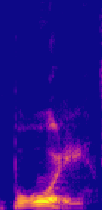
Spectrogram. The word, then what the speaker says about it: buoy: I mean, I feel like for me, the big revelation is that people in England pronounce buoy as boy.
